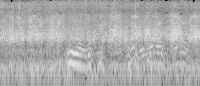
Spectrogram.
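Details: A flock of farm ducks rushing into the water and jumping back ashore in a field, noisy. Several nasal, buzzy quacks, some drawn out and bending down in pitch, over a constant rushing chatter of the flock.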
